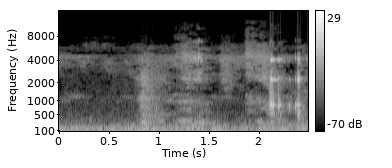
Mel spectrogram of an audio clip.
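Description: Faint animal calls about a second in, over a steady low background hum.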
